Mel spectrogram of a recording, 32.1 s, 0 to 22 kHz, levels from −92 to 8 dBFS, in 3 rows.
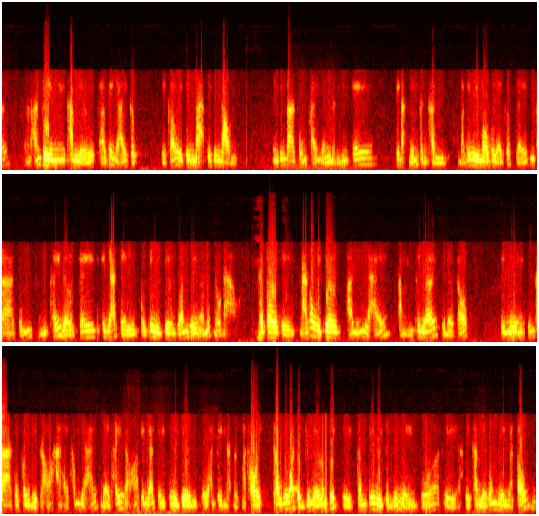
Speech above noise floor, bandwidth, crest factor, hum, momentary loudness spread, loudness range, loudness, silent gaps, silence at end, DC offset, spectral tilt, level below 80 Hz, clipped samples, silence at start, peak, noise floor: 39 dB; 7 kHz; 14 dB; none; 11 LU; 5 LU; -14 LUFS; none; 0 s; under 0.1%; -8.5 dB/octave; -50 dBFS; under 0.1%; 0 s; 0 dBFS; -53 dBFS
